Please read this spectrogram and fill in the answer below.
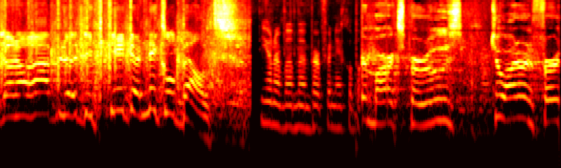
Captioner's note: applause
